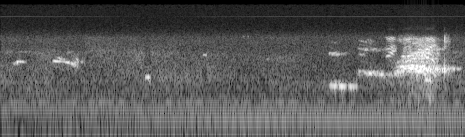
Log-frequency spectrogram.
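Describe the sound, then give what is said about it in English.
A referee's whistle shrills near the end during a basketball game, rising out of a burst of crowd noise in a gym after a few quieter moments of scattered chatter and shoe squeaks. “We got a whistle.”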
